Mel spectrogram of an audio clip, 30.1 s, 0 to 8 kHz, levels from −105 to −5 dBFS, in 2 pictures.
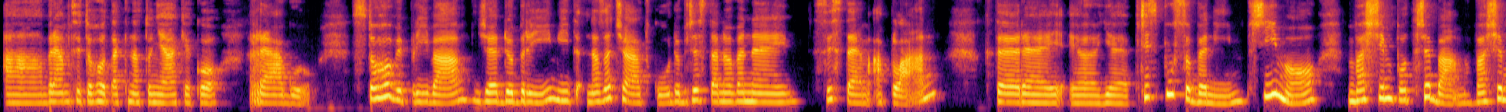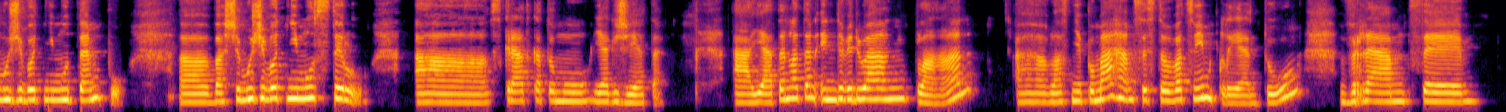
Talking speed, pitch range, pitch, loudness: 110 wpm, 185-240 Hz, 200 Hz, -16 LUFS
